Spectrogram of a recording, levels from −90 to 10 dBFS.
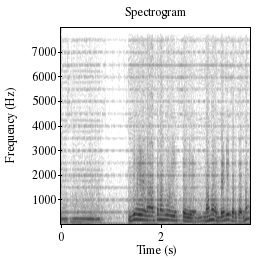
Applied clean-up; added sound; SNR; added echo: neural separator model SepFormer DNS4.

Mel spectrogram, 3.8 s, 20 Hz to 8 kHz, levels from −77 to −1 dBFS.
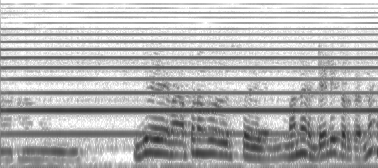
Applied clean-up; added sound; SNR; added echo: none; Bowed string instrument; -3 dB; reverberation time 0.7 s.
